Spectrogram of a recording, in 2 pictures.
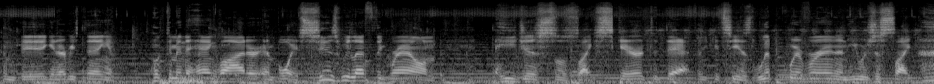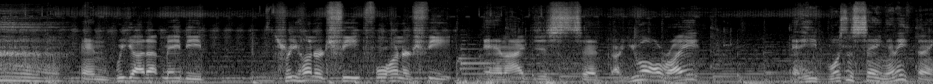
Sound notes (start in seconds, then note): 9.1 gasps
